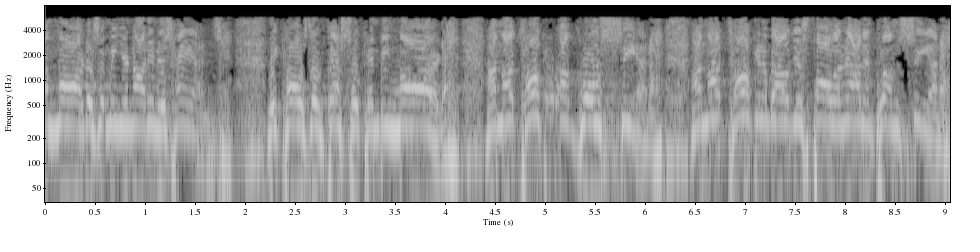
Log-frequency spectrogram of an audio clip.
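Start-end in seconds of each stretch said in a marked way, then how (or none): 2.3-9.0 loud, rising, slowed sermon climax; preaching at full force. Acted. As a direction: drive it home louder line by line. Building altar call, loud.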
